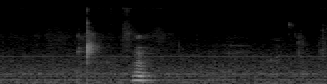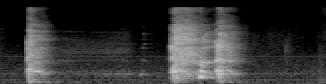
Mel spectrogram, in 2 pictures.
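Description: A man coughing: one sharp cough about three and a half seconds in, then a double cough near the end, preceded by a faint click and a small throat sound.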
